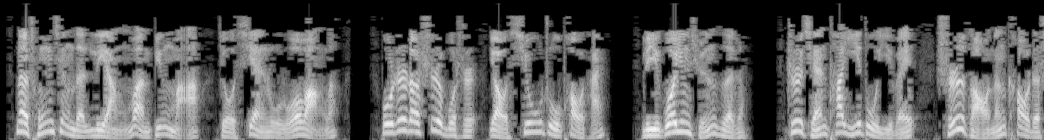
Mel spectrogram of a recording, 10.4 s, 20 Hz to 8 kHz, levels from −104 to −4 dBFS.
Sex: male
